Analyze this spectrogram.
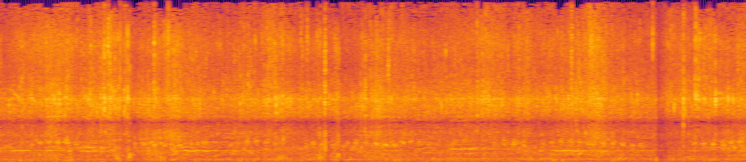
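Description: Water splashes and rushes against an inflatable raft.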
